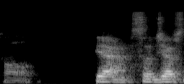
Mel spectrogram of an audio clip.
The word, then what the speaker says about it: Hall: Yeah, it's spelled weird, but it's just pronounced Hall.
